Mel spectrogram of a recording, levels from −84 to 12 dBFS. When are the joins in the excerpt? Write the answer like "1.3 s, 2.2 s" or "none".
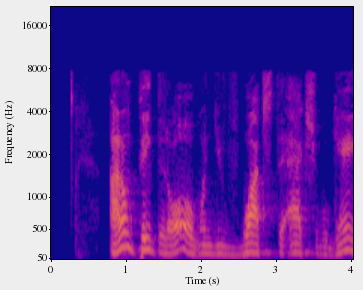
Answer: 1.4 s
